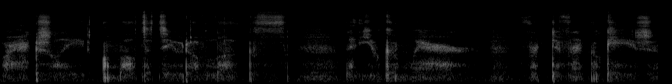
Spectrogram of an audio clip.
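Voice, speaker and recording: Here a woman is whispering. She keeps to a fairly slow pace. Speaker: ASMR creator, makeup enthusiast. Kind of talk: casual talk to camera, product show-and-tell. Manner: whispered, relaxing. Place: home room. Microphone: phone near.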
